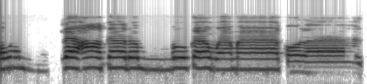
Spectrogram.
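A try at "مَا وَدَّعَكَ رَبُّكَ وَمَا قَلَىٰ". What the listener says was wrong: masih panjang, terlalu panjang. Kurangi lagi. Ma wadda'aka rabbuka wa ma qala.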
